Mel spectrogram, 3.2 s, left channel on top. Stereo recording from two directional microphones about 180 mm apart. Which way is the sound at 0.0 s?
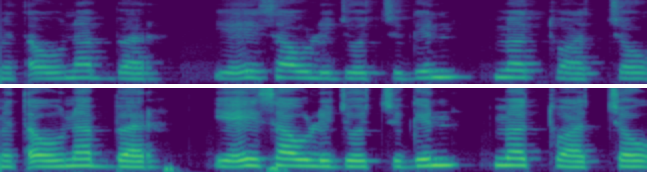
35° right (ahead or behind).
